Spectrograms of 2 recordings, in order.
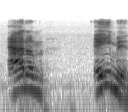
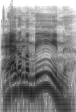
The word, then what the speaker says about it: Adam Amin: Adam Amin, is that how you say his name? Adam Amin. Adam Amin.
